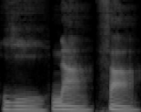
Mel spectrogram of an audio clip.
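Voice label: "yinatha", concatenated syllables; Affixing experiment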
